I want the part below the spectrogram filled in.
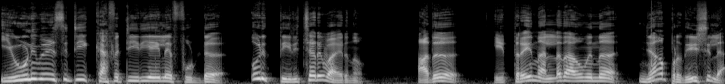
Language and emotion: Malayalam, surprised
